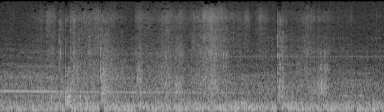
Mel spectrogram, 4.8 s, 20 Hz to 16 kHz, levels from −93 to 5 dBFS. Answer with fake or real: real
